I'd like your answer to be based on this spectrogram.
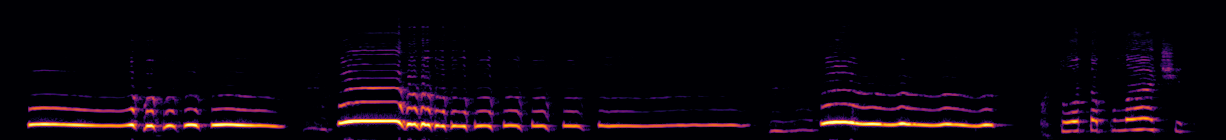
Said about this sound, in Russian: Кто-то плачет на темной улице, в углу, в темном, кто-то стоит маленький и плачет.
